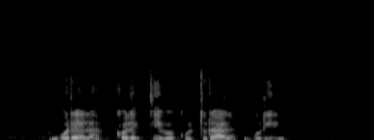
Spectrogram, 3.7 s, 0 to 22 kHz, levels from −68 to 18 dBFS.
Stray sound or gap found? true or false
false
